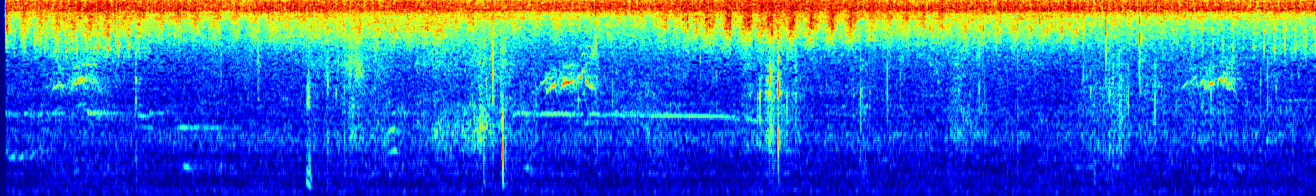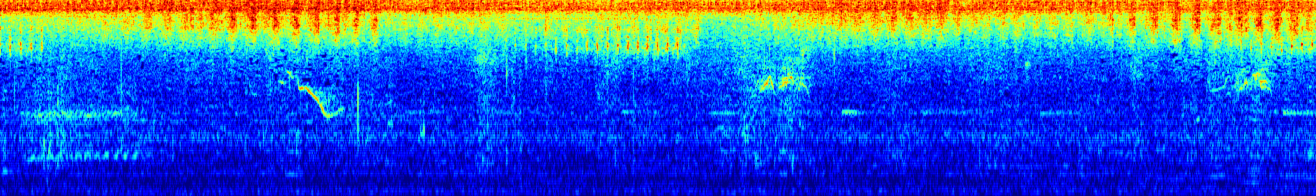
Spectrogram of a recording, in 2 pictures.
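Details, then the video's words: Crickets singing as a steady high-pitched shimmering chorus that runs through the whole stretch, with scattered short chirps and faint clicks from other creatures in the background. "singing crickets"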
